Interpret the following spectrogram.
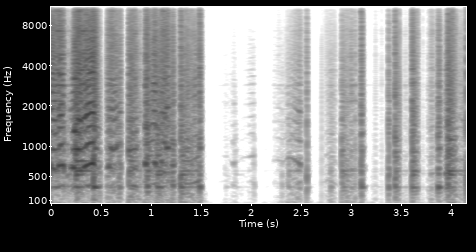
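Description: A man's voice over a held harmonium note for about a second and a half, then a brief lull. After that, sharp wooden clicks of kartal clappers and dholak strokes start up and build as the bhajan accompaniment resumes.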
